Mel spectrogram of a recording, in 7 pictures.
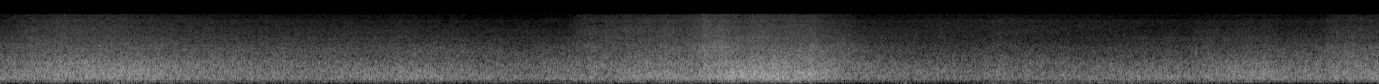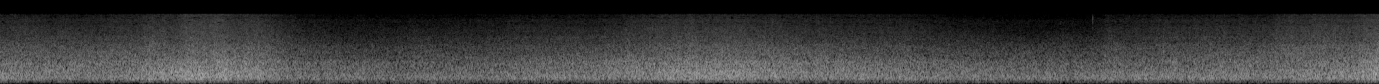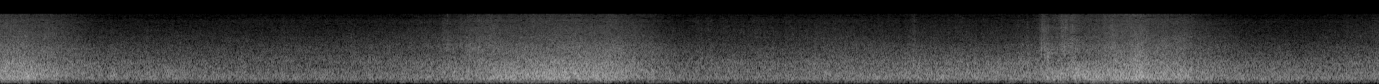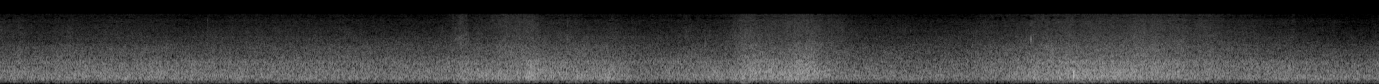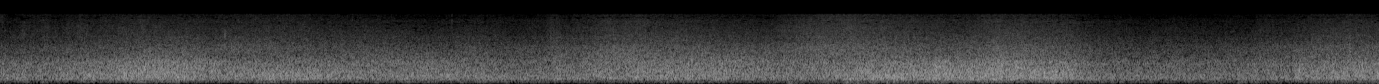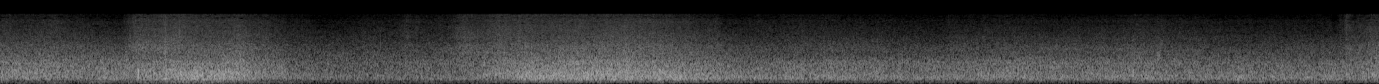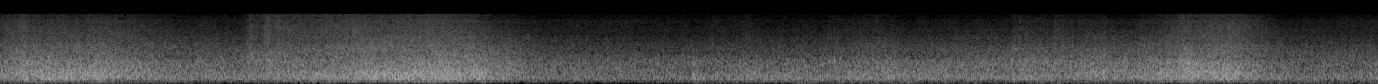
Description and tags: waves beach medium nearby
